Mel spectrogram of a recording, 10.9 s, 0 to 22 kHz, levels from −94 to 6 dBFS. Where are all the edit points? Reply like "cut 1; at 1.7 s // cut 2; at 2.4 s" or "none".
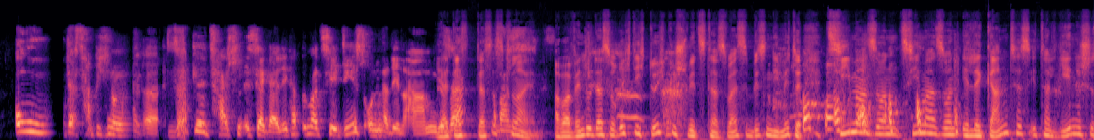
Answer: cut 1; at 1.6 s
